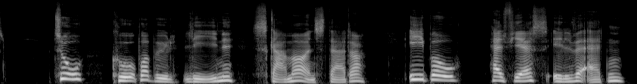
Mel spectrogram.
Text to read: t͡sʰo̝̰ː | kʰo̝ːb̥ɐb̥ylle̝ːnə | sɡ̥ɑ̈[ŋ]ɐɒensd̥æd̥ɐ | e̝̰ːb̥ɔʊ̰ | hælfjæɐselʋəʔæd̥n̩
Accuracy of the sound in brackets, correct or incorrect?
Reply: incorrect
